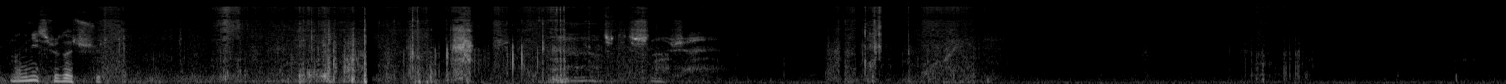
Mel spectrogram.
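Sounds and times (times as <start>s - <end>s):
faint rustling and scraping: 0.2s - 6.6s, 8.1s - 15.0s.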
